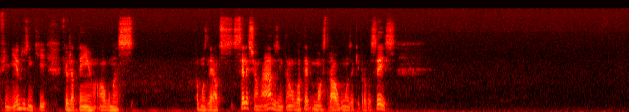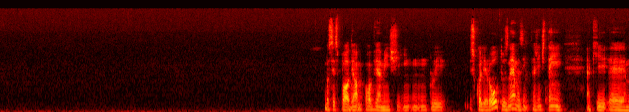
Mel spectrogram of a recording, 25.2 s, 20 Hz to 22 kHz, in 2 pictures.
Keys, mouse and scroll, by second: 3.2 click, 4.9 click, 5.6 click, 9.3 click, 10.4 click, 11.6 click, 12.5 click, 14.1 click, 14.9 click, 16.0 click, 16.9 click, 18.7-20.0 drag, 20.8 click, 22.6 Return, 24.7 Right.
